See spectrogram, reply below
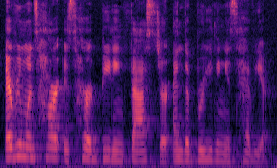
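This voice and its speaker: A woman giving an intense, measured first-person spoken word performance. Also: lowish voice, a bit bright.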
